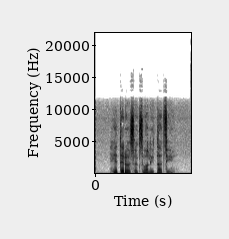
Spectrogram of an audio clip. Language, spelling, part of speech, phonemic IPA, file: Romanian, heterosexualității, noun, /heteroseksualiˈtətsi/, Ro-heterosexualității.ogg
- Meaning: definite genitive/dative singular of heterosexualitate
